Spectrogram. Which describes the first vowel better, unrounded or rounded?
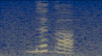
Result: unrounded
